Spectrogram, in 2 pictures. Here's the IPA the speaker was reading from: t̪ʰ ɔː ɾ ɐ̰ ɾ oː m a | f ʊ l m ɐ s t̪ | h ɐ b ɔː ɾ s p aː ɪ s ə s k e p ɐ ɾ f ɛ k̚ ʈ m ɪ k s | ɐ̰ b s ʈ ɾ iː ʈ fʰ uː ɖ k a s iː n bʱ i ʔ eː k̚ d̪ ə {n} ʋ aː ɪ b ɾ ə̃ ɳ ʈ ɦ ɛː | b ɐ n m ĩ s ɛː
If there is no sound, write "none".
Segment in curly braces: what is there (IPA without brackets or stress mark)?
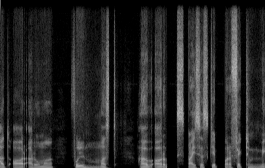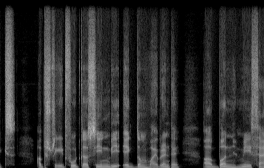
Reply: m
